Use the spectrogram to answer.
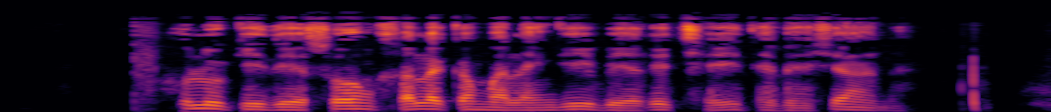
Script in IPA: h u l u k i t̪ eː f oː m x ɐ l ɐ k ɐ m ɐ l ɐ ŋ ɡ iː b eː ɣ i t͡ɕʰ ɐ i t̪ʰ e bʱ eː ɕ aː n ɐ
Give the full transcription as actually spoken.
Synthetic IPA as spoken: h u l u k i d̪ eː s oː m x ɐ l ɐ k ɐ m ɐ l ɐ ŋ ɡ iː b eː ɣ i t͡ɕʰ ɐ i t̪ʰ e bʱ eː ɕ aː n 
